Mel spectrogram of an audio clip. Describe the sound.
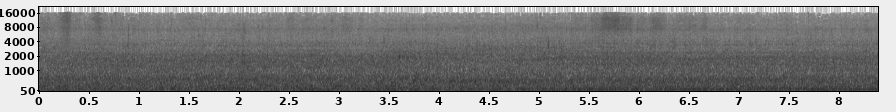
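A clear, shallow stream flows gently across a mountain plateau, making a continuous soft rushing and burbling wash. It stays steady and even throughout, with no voices or other sounds.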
